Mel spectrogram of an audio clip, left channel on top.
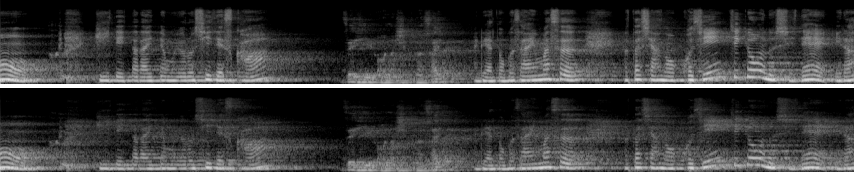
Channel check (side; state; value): both; normal; correlation 0.59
